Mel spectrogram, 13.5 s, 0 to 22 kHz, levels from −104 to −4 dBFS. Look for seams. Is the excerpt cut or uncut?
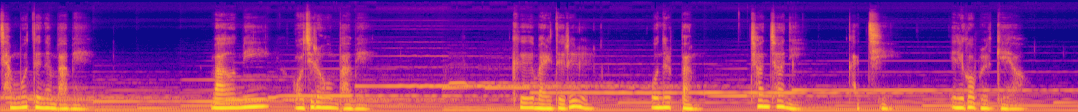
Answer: cut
